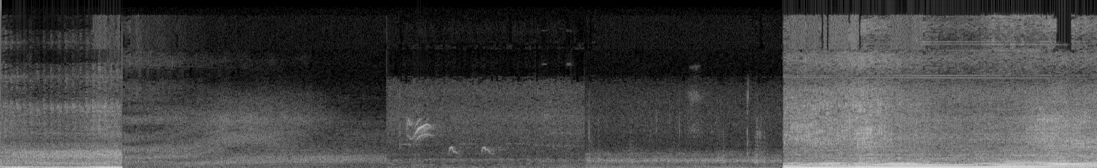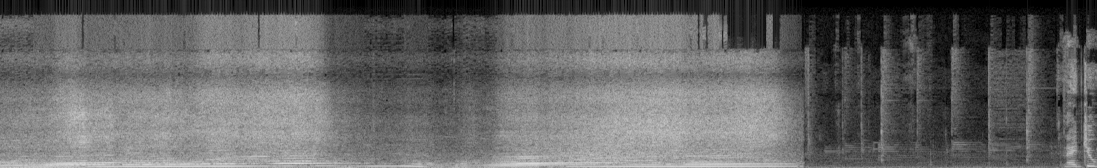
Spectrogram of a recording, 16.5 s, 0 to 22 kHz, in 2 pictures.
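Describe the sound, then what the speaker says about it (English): A Porsche GT4 with the Fabspeed GT450 race performance package, running on E85, revs hard on dyno rollers. After a quiet idle the engine climbs loudly through a long rising pull, dips briefly, pulls again, then falls back to idle. "We really want to throw this thing on the rollers because we want to get an exact dyno sheet printout of what the rear wheel horsepower is"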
